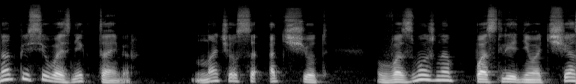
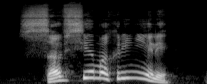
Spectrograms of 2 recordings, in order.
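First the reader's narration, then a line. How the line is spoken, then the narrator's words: Exclaiming. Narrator (Russian): воскликнул Джей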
